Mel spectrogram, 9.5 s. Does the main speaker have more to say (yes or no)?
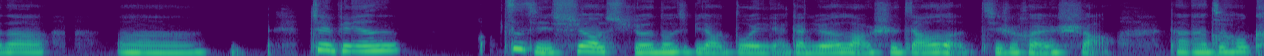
yes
